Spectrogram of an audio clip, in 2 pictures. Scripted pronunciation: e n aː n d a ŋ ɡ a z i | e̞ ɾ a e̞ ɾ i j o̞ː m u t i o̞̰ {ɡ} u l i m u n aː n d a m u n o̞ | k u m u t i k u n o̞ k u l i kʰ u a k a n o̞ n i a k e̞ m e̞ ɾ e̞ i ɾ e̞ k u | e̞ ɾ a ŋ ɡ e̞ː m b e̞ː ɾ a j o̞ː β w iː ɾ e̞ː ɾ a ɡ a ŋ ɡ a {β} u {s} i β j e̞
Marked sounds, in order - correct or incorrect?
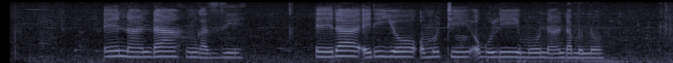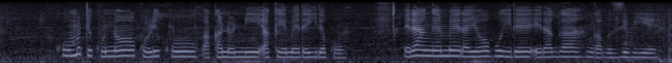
correct, correct, incorrect

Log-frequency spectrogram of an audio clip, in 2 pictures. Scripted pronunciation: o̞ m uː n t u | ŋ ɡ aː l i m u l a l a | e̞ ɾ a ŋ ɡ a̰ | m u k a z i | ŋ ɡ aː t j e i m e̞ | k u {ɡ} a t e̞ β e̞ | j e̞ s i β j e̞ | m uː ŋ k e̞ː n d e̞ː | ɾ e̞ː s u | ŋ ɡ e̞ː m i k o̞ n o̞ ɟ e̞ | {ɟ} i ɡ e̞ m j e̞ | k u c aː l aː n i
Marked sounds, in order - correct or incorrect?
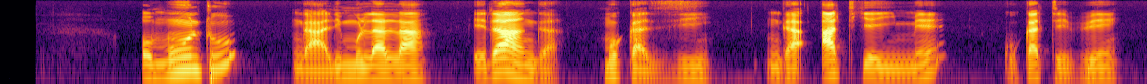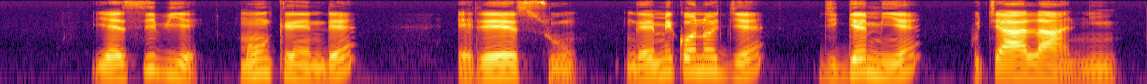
incorrect, correct

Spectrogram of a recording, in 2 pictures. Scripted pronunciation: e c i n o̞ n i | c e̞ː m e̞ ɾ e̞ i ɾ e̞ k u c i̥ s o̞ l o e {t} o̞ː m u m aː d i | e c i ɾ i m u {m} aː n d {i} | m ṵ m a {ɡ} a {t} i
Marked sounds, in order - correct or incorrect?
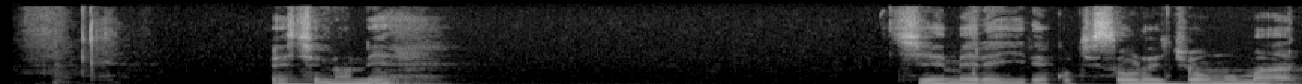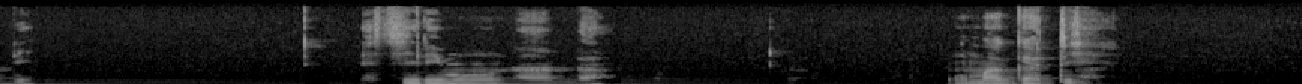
incorrect, incorrect, incorrect, correct, correct

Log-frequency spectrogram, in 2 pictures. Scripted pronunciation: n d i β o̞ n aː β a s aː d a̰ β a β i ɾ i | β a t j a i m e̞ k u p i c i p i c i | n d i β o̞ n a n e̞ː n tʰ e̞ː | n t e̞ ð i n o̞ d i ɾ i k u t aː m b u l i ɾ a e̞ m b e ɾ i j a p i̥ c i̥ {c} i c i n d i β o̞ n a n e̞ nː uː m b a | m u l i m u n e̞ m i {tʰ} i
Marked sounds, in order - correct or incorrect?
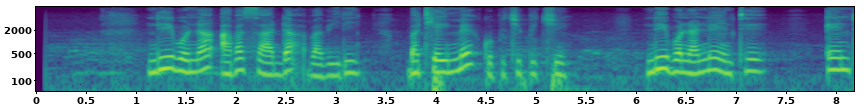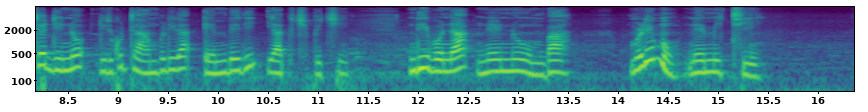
incorrect, correct

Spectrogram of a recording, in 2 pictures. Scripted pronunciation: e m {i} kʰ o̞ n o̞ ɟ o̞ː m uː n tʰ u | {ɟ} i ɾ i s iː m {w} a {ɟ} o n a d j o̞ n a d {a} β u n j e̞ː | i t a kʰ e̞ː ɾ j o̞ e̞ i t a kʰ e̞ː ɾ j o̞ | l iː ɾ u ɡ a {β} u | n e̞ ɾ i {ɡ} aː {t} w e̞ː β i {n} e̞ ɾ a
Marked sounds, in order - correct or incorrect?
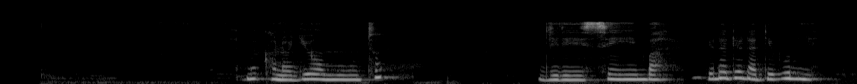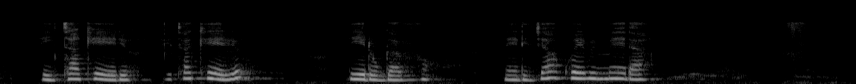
correct, correct, incorrect, correct, incorrect, incorrect, incorrect, incorrect, incorrect

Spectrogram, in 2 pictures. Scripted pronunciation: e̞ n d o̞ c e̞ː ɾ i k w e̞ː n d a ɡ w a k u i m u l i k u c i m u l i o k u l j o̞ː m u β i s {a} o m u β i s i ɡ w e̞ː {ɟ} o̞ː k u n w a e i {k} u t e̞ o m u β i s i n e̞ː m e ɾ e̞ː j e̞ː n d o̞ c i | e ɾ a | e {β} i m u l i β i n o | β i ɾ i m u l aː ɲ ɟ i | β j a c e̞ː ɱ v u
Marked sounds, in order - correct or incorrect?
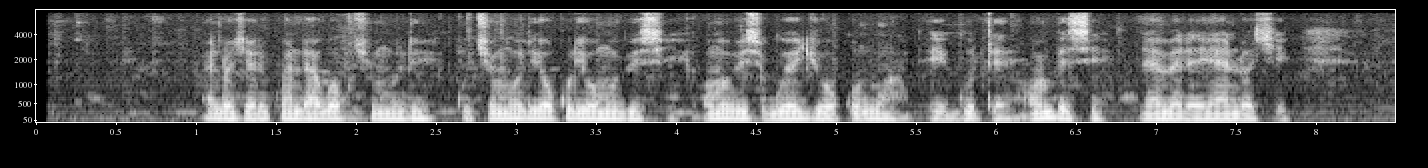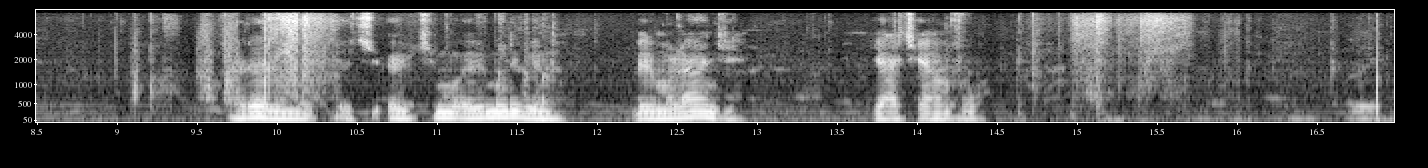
incorrect, correct, incorrect, correct

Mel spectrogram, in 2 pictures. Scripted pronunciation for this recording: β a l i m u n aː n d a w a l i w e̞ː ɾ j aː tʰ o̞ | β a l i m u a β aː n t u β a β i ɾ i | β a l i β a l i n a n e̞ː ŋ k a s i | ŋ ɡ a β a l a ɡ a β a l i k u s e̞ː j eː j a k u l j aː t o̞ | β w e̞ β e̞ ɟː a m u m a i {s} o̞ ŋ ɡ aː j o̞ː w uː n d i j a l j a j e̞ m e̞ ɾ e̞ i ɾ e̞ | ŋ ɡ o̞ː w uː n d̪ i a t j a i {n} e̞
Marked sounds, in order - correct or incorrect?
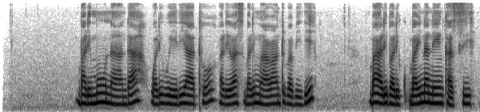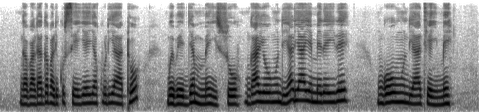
correct, incorrect

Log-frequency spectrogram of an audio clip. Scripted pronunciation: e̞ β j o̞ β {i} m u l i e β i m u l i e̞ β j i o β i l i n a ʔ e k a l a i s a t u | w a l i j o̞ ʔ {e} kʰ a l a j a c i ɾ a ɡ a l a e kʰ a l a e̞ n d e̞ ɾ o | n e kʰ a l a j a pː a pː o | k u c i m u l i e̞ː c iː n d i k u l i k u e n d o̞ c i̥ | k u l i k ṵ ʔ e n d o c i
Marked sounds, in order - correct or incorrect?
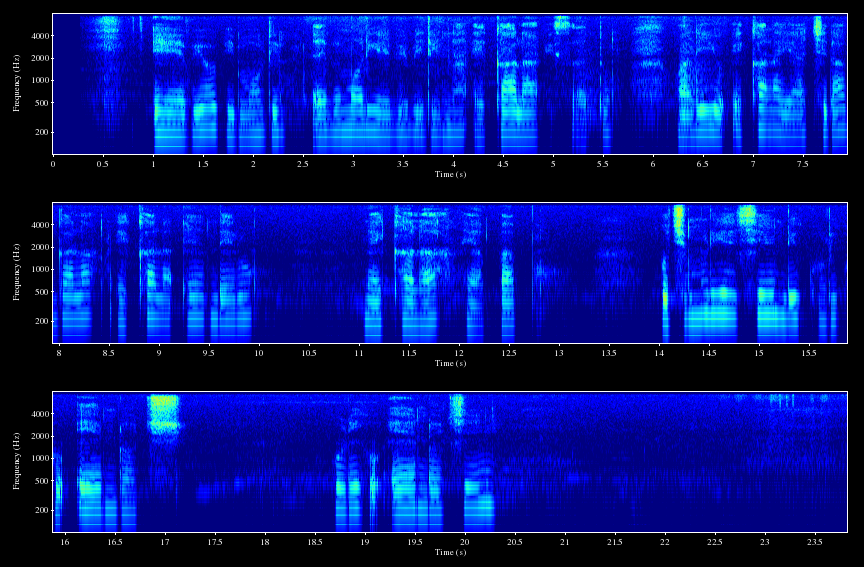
correct, correct

